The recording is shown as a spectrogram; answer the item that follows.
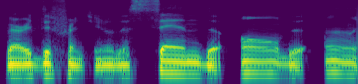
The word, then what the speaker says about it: Seine: Is it Seine? – Yeah, yeah, yeah, yeah. The okay. Seine, the Seine, but it's okay. Seine.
